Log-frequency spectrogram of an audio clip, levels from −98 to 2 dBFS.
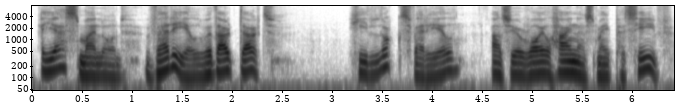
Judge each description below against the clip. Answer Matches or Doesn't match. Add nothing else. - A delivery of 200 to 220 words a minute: Doesn't match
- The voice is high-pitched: Doesn't match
